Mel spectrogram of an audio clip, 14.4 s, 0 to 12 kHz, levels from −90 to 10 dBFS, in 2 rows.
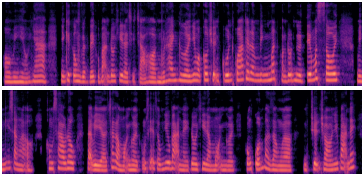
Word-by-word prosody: Ồ, 190 0 0
mình 185 0 +1
hiểu 180 -1 0
nha. 205 +1 -1 0.3
Những 205 -2 -1
cái 235 - +2
công 220 -1 +2
việc 195 -1 -2
đấy 195 +1 +2
của 195 -2 -8
bạn 200 0 -3
đôi 215 -1 0
khi 225 +1 +1
là 185 -3 0
chỉ 185 - -10
chào 170 -3 -5
hỏi 180 +1 0
1,2 195 +6 +1
người, 230 -3 +2
nhưng 240 +1 +1
mà 225 - +2
câu 255 +3 +3
chuyện 245 -2 +1
cuốn 230 +1 +3
quá, 260 +2 0
thế 305 - +1
là 275 -2 +2
mình 235 +1 0
mất 300 +1 -1
khoảng 220 -3 -4
độ 235 - +5
nửa 235 -2 +2
tiếng 245 +2 +6
mất 315 0 +2
rồi. 255 0 +5 0.4
Mình 210 -1 +1
nghĩ 240 +4 -4
rằng 230 -6 -3
là, 175 - -3
ờ, 175 -1 -6 0.2
không 235 -1 -3
sao 235 -1 0
đâu, 240 -1 +3 0.2
tại - - +1
vì, 190 -1 +5
à, 170 -1 +1
chắc 280 +6 -3
là 235 - +3
mọi 175 +1 -2
người 185 -1 +1
cũng 180 - -7
sẽ 235 - -4
giống 210 -2 -3
như 245 +1 +2
bạn 230 -6 -1
này, 175 -1 -3
đôi 210 0 +1
khi 215 +1 -2
là 190 - 0
mọi 180 0 -4
người 175 -1 -3 0.2
cũng 220 +1 -2
cuốn 215 +4 +1
vào 250 -6 -1
dòng, 180 -2 -1
ờ, 175 -1 0 0.4
chuyện 215 0 +2
trò 200 -3 0
như 210 +3 -1
bạn 250 0 -1
đấy. 280 +3 0
215 Hz, 295 wpm, -22 LUFS, 190-240 Hz, 0.4 s, tiếng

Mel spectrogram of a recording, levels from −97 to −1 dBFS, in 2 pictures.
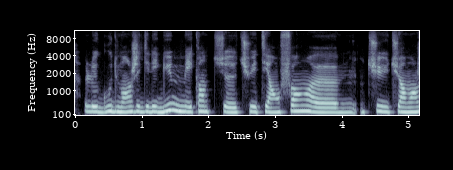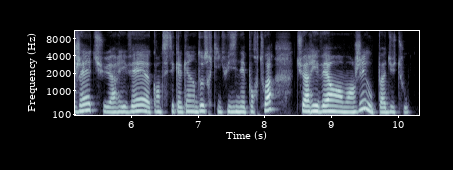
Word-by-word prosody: le 200 -1 0
goût 195 +4 0
de 195 - 0
manger 195 +2 +1
des 195 +1 -2
légumes, 200 +6 +2
mais 190 -2 0
quand 205 0 -2
t 180 -3 -2
tu 195 +3 -5
étais 190 +1 -2
enfant, 215 +5 +1
hem, 175 -2 -1 0.2
tu 195 -1 -2
tu 190 +2 -4
en 185 - +3
mangeais? 195 +7 +2
Tu 205 -6 -6
arrivais, 195 +4 +1
heu, 190 - -1
quand 195 0 -4
c'était 210 - -7
quelqu'un 200 +2 -2
d'autre 215 +2 0
qui 190 - -9
cuisinait 190 0 -1
pour 195 +1 -9
toi, 260 +3 +3 0.3
tu 230 - -4
arrivais 210 0 +5
à 215 - +7
en 200 -2 +3
manger 185 +12 +1
ou 235 - +2
pas 180 0 -3
du 185 0 -4
tout? 175 0 -14
195 Hz, 215 wpm, -21 LUFS, 185-210 Hz, 0.3 s, à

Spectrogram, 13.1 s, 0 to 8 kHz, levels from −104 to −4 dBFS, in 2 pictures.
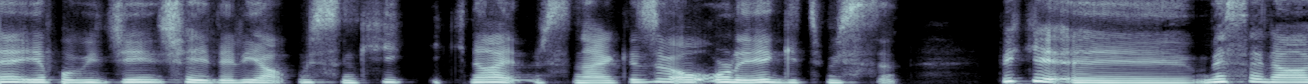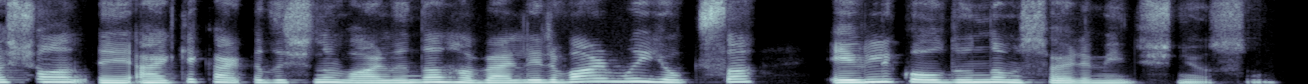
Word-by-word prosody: yapabileceğin 220 -2 +1
şeyleri 210 -2 0
yapmışsın 205 -1 -1
ki 215 +4 -6
ikna 225 +1 +1
etmişsin 185 -3 -5
herkesi 220 +8 -1
ve - - +3
o 225 0 +4
oraya 225 -1 +4
gitmişsin. 195 -2 -4 0.5
Peki, 295 +2 +2
eee, 185 - +1
mesela, 235 -3 +2
şu 225 +2 -6
an, 230 -1 0
eee, 190 -1 +2
erkek 195 +5 -1
arkadaşının 210 0 -2
varlığından 195 +4 +1
haberleri 205 +1 0
var 275 +3 +2
mı, 280 0 0
yoksa 250 +2 0 0.4
evlilik 230 +5 +3
olduğunda 220 0 +2
mı 205 - 0
söylemeyi 165 -5 -3
düşünüyorsun? 200 - -11
215 Hz, 135 wpm, -24 LUFS, 195-225 Hz, 0.5 s, o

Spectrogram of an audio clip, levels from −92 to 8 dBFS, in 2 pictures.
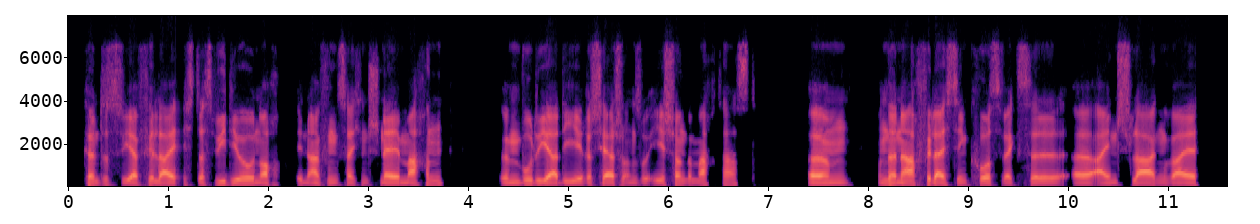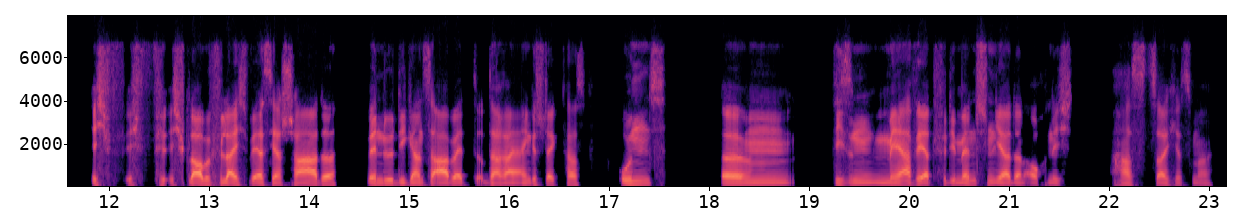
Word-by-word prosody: könntest 115 -3 -3
du - - -10
ja 105 -2 +5
vielleicht 100 -2 +1
das - - -4
Video 120 -3 0
noch 95 -4 0
in - - -7
Anführungszeichen 105 -2 -2
schnell 100 0 +3
machen, 120 +10 0 0.6
ähm, 100 0 -2
wo 110 +1 0
du 110 - -2
ja 100 -2 +6
die 100 -1 -1
Recherche 105 +3 +1
und 100 -1 -10
so - - -8
eh 105 0 -4
schon 130 +4 -2
gemacht 125 +2 -3
hast, 140 +2 -6 0.5
ähm, 105 -2 +3 0.2
und 110 +1 -5
danach 115 +4 +5
vielleicht 105 0 +3
den 110 -1 -5
Kurswechsel, 100 -2 -1
äh, 100 - -1
einschlagen. 105 +2 +2
Weil 95 -1 +4 0.5
ich - - -2
f - - -23
ich - - -9
fi - - -11
ich - - -5
glaube, 115 +1 +4
vielleicht 115 +2 +2
wäre 110 - +4
es - - -12
ja 95 - +1
schade, 120 +6 +3 0.3
wenn 105 +3 +1
du 115 0 -1
die 115 0 -5
ganze 110 -2 0
Arbeit 105 +1 +3
da 100 - -1
reingesteckt 105 +5 -1
hast 130 0 -3 0.3
und, 150 +4 -3 0.6
ähm, 115 -2 +1 0.4
diesen 110 -1 -4
Mehrwert 105 +4 +2
für - - -12
die 105 - -4
Menschen 125 +5 -3
ja 105 -3 +4
dann 100 - -2
auch 95 +1 -5
nicht 95 -3 -10 0.4
hast, 90 -2 -6
sage 90 0 -1
ich - - -22
jetzt 90 0 -14
mal. 90 0 -12
105 Hz, 175 wpm, -24 LUFS, 100-115 Hz, 0.6 s, ja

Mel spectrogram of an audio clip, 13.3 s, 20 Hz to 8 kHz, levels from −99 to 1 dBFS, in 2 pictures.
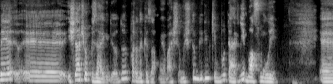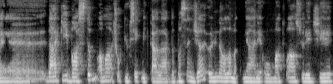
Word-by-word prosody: ve, 195 +3 +4 0.2
eee, 155 -1 +1
işler 185 +1 +4
çok 195 +1 +1
güzel 120 -5 +2
gidiyordu. 105 - -4
Para 145 -5 -2
da 125 - -1
kazanmaya 110 -4 -8
başlamıştım. 120 - -2
Dedim 230 +2 +2
ki: 130 - -3
"Bu 180 - -5
dergiyi 140 - +1
basmalıyım." 125 -5 +2 0.9
Eee, 120 0 +3 0.9
dergiyi 145 +1 +1
bastım 140 - +1
ama 150 -3 -1
çok 145 -3 -8
yüksek 130 +2 -2
miktarlarda 115 -1 -2
basınca 130 +3 0
önünü 135 +1 +2
alamadım; 125 -3 +2
yani, 120 -1 +2
o 120 +1 -3
matbaa 120 +2 0
süreci, 125 +1 0
130 Hz, 130 wpm, -23 LUFS, 120-150 Hz, 0.9 s, ve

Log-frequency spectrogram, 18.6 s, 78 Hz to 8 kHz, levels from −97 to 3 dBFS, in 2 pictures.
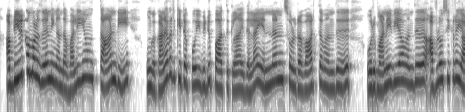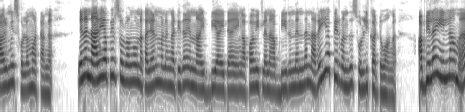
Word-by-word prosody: அப்பிடி 240 +5 +6
இருக்கும்பொழுது, 365 -7 +4
நீங்க 280 -3 +1
அந்த 205 -3 -3
வலியும் 305 +10 0 0.2
தாண்டி 240 +2 +1 0.5
உங்க 225 -2 +1
கணவர்கிட்டே 305 - 0
"போய் 240 +1 +1
விடு 270 +5 -2
பார்த்துக்கலாம்." 210 -2 -2
இதெல்லாம் 190 +9 -2
என்னன்னு 275 +6 +1
சொல்ற 220 -5 -1
வார்த்த 225 +5 -1
வந்து 210 +2 -3 0.6
ஒரு 210 +1 +3
மனைவியா 260 +7 +1
வந்து 250 +2 -2 0.3
அவ்ளோ 245 +6 0
சீக்கிரம் 310 -2 0
யாருமே 230 +5 +1
சொல்ல 195 0 -4
மாட்டாங்க. 175 -6 -4 0.6
ஏன்னா 340 +4 +6
நெறையா 315 +5 +7
பேர் 345 -2 -2
சொல்லுவாங்க, 275 -3 0
உன்ன 245 -3 -1
கல்யாணம் 235 +5 -1
பண்ணங்காட்டி 230 -2 -3
தான் 240 -2 -1
நான் 200 -1 0
இப்பிடி 185 +4 -6
ஆயிட்டேன். 195 0 -3
எங்க 185 0 -4
அப்பா 220 +5 -3
வீட்ல 215 -3 -4
நான் 180 -1 -3
அப்பிடி 180 +3 -5
இருந்தேன்னு, 220 +3 -2
தான் 260 -1 -3
நெறையா 320 - +1
பேரு 320 -5 -1
வந்து 230 +2 -2
சொல்லி 210 0 -2
காட்டுவாங்க. 170 -6 -3 0.5
அப்பிடிலாம் 300 +10 +4
இல்லாம, 325 -1 +2
235 Hz, 160 wpm, -25 LUFS, 210-285 Hz, 0.6 s, நெறையா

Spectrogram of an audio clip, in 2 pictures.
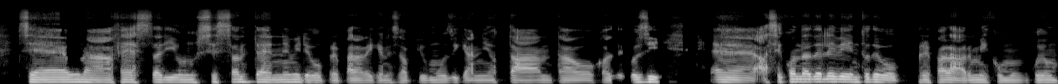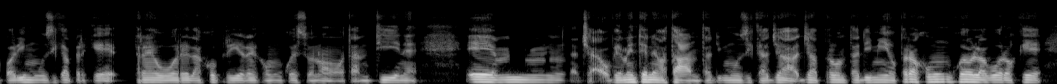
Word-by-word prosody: Se 115 - +1
è 110 0 +5
una 110 -2 +3
festa 110 0 -1
di 110 0 +2
un 110 0 +1
sessantenne, 110 +1 0
mi 115 -1 +2
devo 105 -2 0
preparare, 95 0 -3
che 95 - -7
ne 95 - -6
so, 100 +1 -6
più 100 0 -7
musica 100 -1 -4
anni 100 +1 -4
80 100 0 -2
o 95 0 -3
cose 100 +2 -7
così. 110 +1 +3 0.6
Ehm, 105 -3 +1
a - - 0
seconda 125 +2 +3
dell'evento 120 -2 +5
devo 105 -4 +3
prepararmi 105 0 0
comunque 100 0 -3
un 100 -2 0
po' 95 - -4
di 105 +1 +1
musica, 100 -2 -3
perché 90 - -6
3 105 0 -2
ore 100 -1 +1
da 95 0 -3
coprire 100 -1 -3
comunque 90 +1 -8
sono 90 -3 -7
tantine. 100 - -3 0.4
Ehm, 105 -3 +3 0.2
cioè - - -5
ovviamente 105 +2 +3
ne 110 - +6
ho 100 -2 +1
tanta 90 -2 0
di 95 - -12
musica 95 -1 -4
già 95 -2 -1
già 100 0 -1
pronta 105 -2 -2
di 105 +1 0
mio, 105 -1 0
però, 115 +2 +2
comunque 115 0 +1
è 115 - +6
un 115 - +7
lavoro 105 -1 +2
che 105 -1 -1
105 Hz, 165 wpm, -21 LUFS, 95-110 Hz, 0.6 s, un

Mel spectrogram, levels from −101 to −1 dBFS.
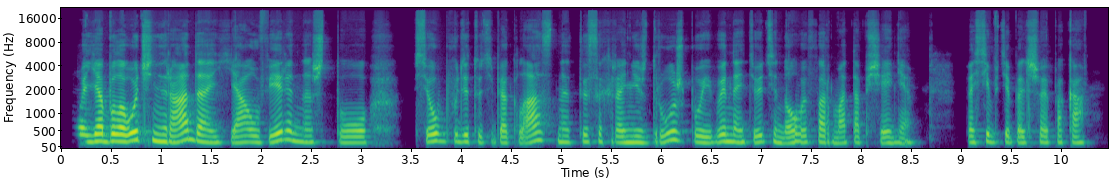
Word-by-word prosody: Ой, 195 -1 +2
я 205 +2 +8
была 200 0 +8
очень 230 0 +5
рада. 200 +1 +4 0.2
Я 175 +2 0
уверена, 185 +2 +1
что 170 -2 -3 0.4
всё 200 +2 +1
будет 195 -2 -5
у 175 - -4
тебя 165 -1 -4
классно, 225 +3 -2
и 180 - -4
ты 190 +2 -6
сохранишь 175 -3 -2
дружбу, 215 +3 -2
и 160 -1 -1
вы 190 +4 0
найдёее 180 0 -2
новый 165 +2 -1
формат 175 -2 -4
общения. 165 +1 -5 0.5
Спасибо 175 +1 -3
те 185 -1 -5
большое. 170 +1 -3
Пока. 170 -1 -6
180 Hz, 155 wpm, -21 LUFS, 170-200 Hz, 0.5 s, я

